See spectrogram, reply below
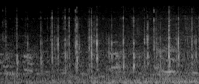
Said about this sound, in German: Spiegel sitzt in seinem Zimmer, tippt auf dem Laptop und spielt im Internet herum.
